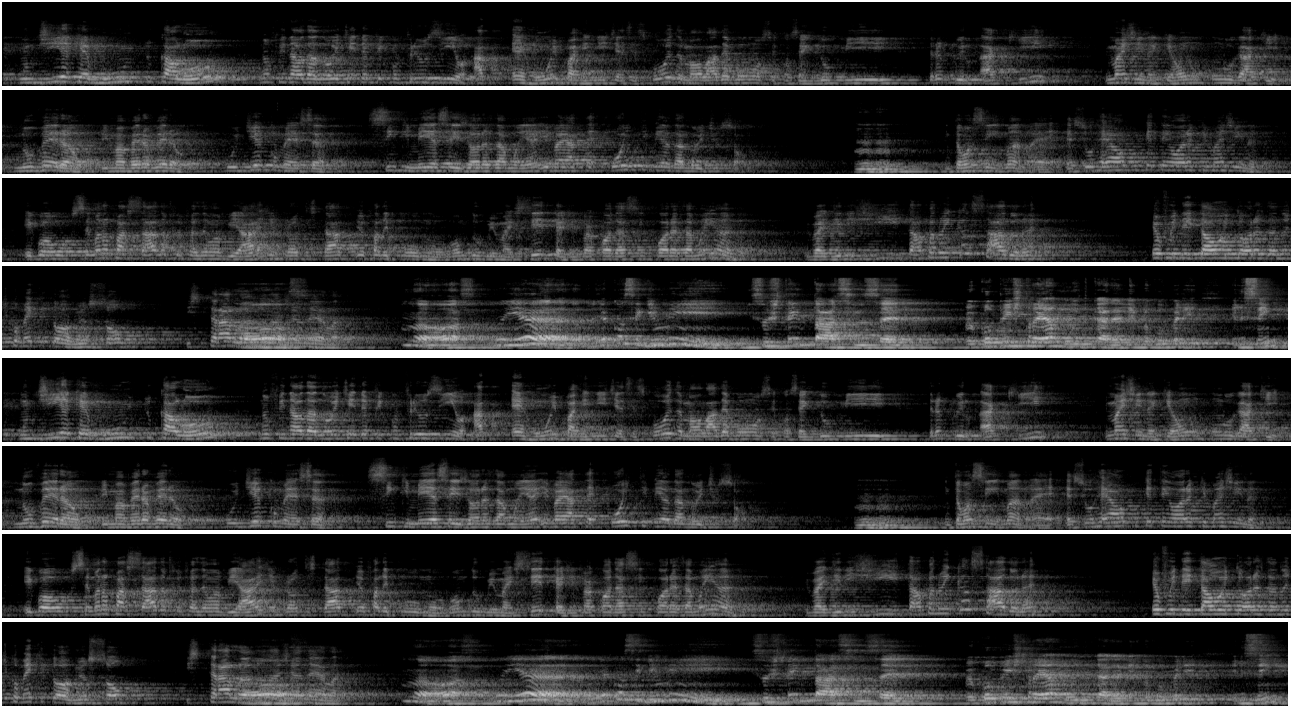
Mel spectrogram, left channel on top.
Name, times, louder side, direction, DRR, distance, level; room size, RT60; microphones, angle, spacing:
voice 1, 0.2-2.2 2.6-8.8 9.3-10.5 11.0-14.7 15.1-16.2 16.6-20.3 22.3-25.5 26.0-33.1 33.8-36.1 37.3-39.9 40.5-42.1, right 1 dB, 55° right, 3 dB, 1.9 m, -32 dB
voice 2, 21.4-21.9 40.9-41.6 42.7-47.8 48.3-51.4, left 2 dB, 40° left, 1 dB, 3.0 m, -26 dB
23.5 x 22.5 x 6.2 m, 2.4 s
head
